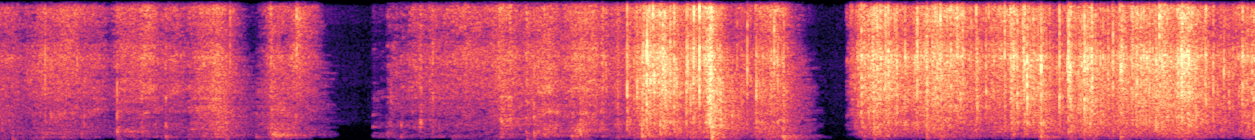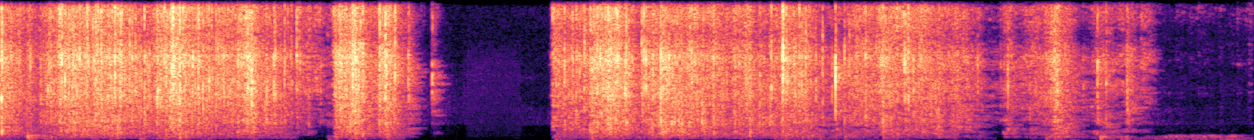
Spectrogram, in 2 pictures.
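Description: Crumpled brown kraft packing paper being rummaged through by hand inside a cardboard box: loud crinkling and rustling in irregular stretches, broken by three brief silences.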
